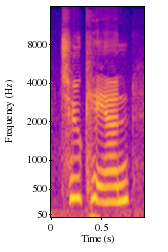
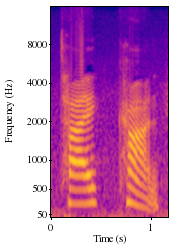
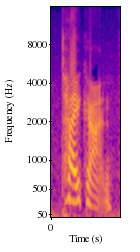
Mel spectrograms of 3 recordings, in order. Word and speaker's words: Taycan: don't know how you say it take hand tai can toucan um taken i think somebody was like can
